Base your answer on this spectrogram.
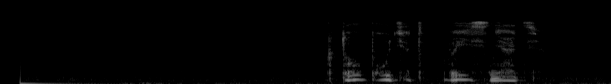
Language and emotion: Russian, neutral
